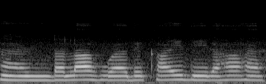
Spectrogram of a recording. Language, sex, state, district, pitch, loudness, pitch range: Hindi, male, Bihar, Muzaffarpur, 200 Hz, -21 LUFS, 195-205 Hz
